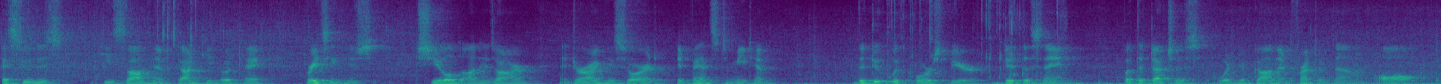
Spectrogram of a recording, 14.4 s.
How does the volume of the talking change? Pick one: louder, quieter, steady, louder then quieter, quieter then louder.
steady.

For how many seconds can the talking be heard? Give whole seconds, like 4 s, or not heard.
14 s.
